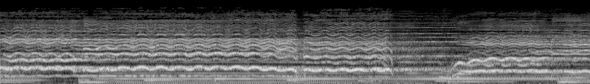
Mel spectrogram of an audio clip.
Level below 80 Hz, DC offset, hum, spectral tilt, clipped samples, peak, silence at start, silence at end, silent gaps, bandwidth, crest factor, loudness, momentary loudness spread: -40 dBFS; under 0.1%; none; -3.5 dB/octave; under 0.1%; 0 dBFS; 0 s; 0 s; none; 15 kHz; 12 dB; -12 LUFS; 4 LU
